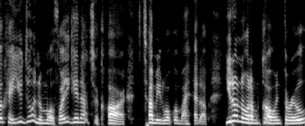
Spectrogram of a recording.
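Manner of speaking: acted, annoyed, exasperated, fed-up tone. Retelling own thoughts about a stranger's unwanted advice: imitating own past annoyance. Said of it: "I was angry".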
